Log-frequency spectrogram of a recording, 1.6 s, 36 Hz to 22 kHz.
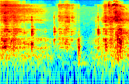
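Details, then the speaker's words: Lawnmower recoil starter removed and wound about 5 to 5.5 turns by hand: quiet run of light, uneven ticks and scrapes as it spins; recoil spring worn out. "Now, did you hear that noise? That noise tells me that this spring is actually knackered."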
